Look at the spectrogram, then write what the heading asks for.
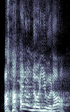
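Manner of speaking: high, loud, laughing retake; the servant's insolence, laughed out; laughing mock accusation. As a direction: toss the line back through laughter. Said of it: "he says this".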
